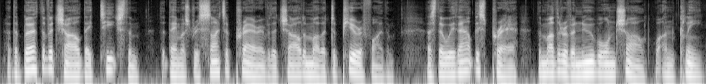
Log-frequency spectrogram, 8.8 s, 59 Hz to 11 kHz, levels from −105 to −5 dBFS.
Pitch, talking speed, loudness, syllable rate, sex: 105 Hz, 245 wpm, -18 LUFS, 6.1 syllables/s, male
